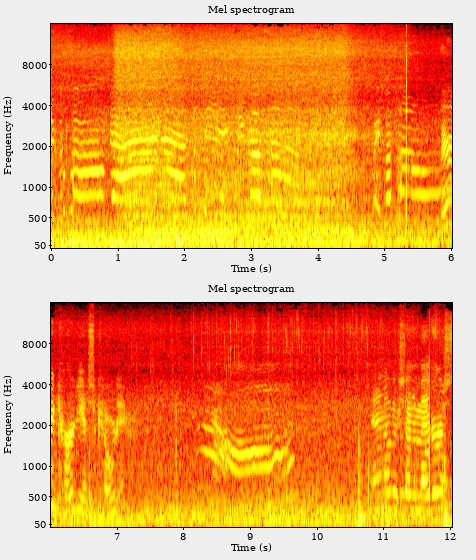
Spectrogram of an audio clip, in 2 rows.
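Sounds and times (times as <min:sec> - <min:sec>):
low rumble of wash equipment: 0:00.0 - 0:12.0
high-pitched squeals: 0:00.8 - 0:05.6.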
